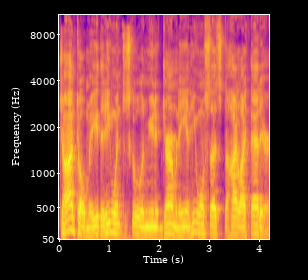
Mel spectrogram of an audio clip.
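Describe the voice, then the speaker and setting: A man with a Southern US accent, medium in pitch with ordinary pitch variation, against a quiet background. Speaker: podcast host. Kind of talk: scripted podcast narration.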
